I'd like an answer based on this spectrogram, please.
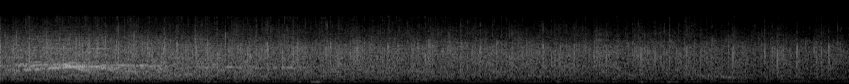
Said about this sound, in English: Give Jesus a big, big hand clap.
